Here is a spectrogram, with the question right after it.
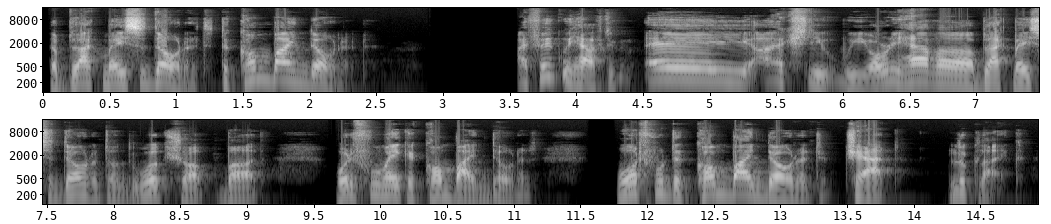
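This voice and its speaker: A man streaming and chatting casually with his viewers in a rambling, playful, mock-dramatic way, his voice hoarse from a sore throat. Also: a little high, very animated, measured pace, mellow. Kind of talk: casual livestream chat with viewers.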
